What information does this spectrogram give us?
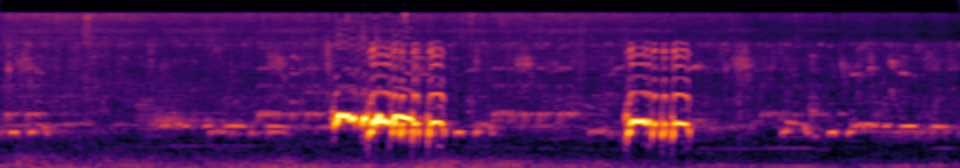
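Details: Local zebra dove singing strongly, used as a lure for other doves: soft low coos at the start, then two emphatic stuttering bursts of coos about two seconds apart, followed by quieter rolling trills.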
